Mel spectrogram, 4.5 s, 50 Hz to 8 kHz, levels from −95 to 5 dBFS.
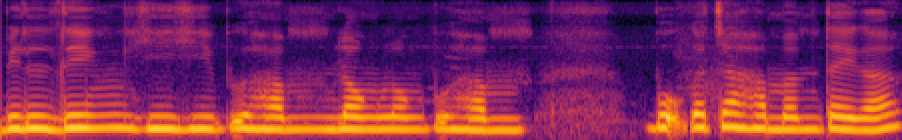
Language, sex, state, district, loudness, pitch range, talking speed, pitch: Wancho, female, Arunachal Pradesh, Longding, -13 LUFS, 215-230 Hz, 175 wpm, 220 Hz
